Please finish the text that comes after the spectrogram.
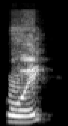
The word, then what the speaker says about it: hoy: What do we say hoy was? Somebody type in the chat so that we can all know what hoy means. Remember, the H is silent.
